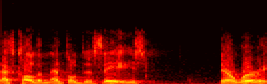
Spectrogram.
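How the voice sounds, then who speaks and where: A man with a normal speaking voice talks at a fairly high pitch, his intonation lively. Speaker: motivational speaker. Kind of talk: motivational seminar talk.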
